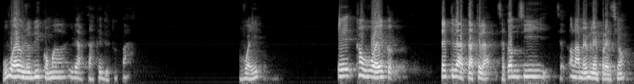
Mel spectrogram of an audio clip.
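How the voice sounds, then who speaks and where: A man's voice: on the high side, mellow. A man whose mother tongue is Yoruba, a political guest in an interview, speaking emphatically with repeated phrases and rhetorical questions.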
